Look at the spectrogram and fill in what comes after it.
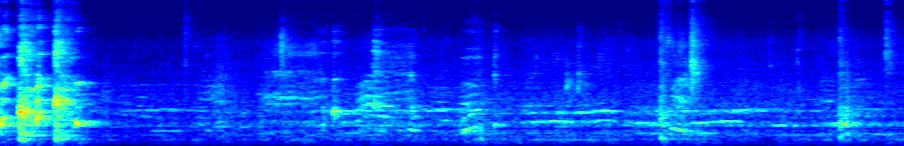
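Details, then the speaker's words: A few harsh cough bursts, then quiet talk and faint background music, in a pregnant woman's vlog about a cold-season illness with cough, nausea, dizziness and vomiting; cough. "Batuk di batuk deui."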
